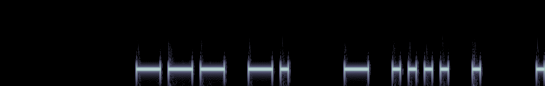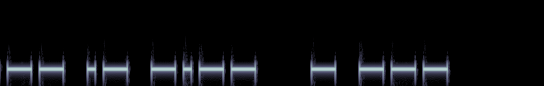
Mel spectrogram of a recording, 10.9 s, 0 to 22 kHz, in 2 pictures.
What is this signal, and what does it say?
Morse code, heard as a keyed tone, about 15 wpm, 700 Hz. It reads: ON THE WAY TO
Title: Speed-Racing - Sets of 4 Words 15wpm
